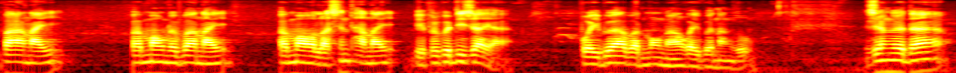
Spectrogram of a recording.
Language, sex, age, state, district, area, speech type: Bodo, male, 60+, Assam, Chirang, urban, spontaneous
